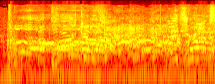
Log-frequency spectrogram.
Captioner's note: yelling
